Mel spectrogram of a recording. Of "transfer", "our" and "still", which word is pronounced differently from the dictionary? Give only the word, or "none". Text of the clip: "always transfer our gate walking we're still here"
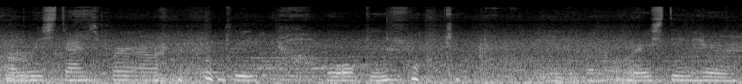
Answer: transfer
